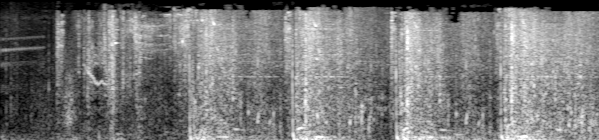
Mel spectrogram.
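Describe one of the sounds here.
An electric zap crackles loudly.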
